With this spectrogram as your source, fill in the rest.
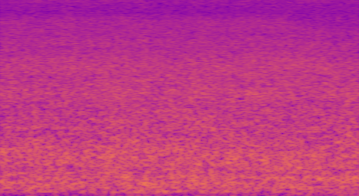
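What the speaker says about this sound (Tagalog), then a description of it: "So, bali tatlong falls ang nandito." One of several waterfalls at Tenogtog Falls in Mayoyao, Ifugao roars in a dense, constant rush of falling water, loud and unbroken.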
